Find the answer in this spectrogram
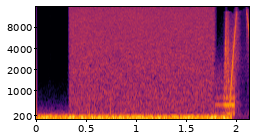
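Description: Intro sound effect: a steady low rumble, joined about a third of a second in by a loud hiss of TV-style static. Both cut off abruptly just before the end.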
